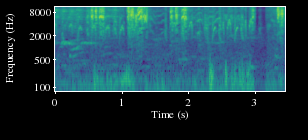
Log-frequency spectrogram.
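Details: Javan cochoa lure call, 'cuit cuit cuit', played to get birds singing: quick bright bursts of high chirps with short gaps, a brief soft low thump, then a near-silent pause before a last burst.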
